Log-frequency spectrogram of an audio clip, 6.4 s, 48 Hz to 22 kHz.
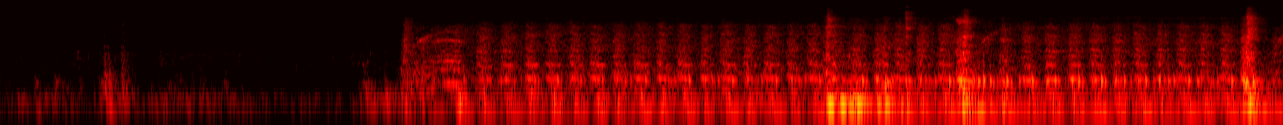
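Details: BMW E36 M42 on new Microsquirt standalone ECU, unrun for about six weeks: uneven, labouring starter churn, engine never catches; cranks without starting, owner worried about draining the battery, fuses to be checked.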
